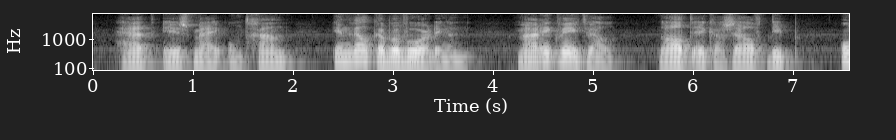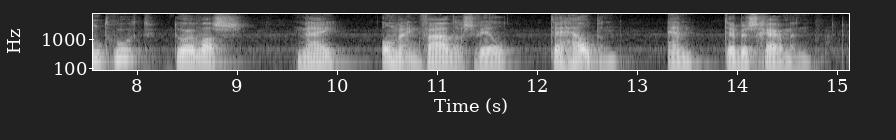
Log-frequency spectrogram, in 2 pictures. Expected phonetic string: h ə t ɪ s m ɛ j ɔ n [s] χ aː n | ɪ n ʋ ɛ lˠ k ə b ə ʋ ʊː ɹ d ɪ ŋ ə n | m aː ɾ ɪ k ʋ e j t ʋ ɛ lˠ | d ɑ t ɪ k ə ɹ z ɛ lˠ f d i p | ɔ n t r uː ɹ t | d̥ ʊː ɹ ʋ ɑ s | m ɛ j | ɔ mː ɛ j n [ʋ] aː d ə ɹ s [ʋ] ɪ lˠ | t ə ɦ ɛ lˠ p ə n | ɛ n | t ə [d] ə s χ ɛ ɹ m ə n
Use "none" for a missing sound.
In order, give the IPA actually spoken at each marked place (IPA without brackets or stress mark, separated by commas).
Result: t, v, ʋ, b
